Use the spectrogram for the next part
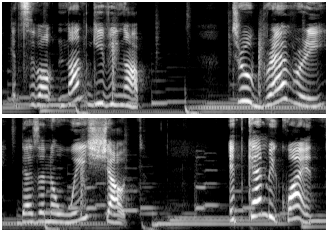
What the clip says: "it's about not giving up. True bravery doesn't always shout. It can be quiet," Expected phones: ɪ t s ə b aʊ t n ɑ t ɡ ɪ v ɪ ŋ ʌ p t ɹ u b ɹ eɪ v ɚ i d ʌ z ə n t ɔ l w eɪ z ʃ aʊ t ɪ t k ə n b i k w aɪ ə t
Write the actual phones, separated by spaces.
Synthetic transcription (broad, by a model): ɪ t s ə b aʊ t n ɑ t ɡ ɪ v ɪ ŋ ʌ p t ɹ u b ɹ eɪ v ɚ i d ʌ z ə n t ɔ w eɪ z ʃ aʊ t ɪ t k ə n b i k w aɪ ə t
